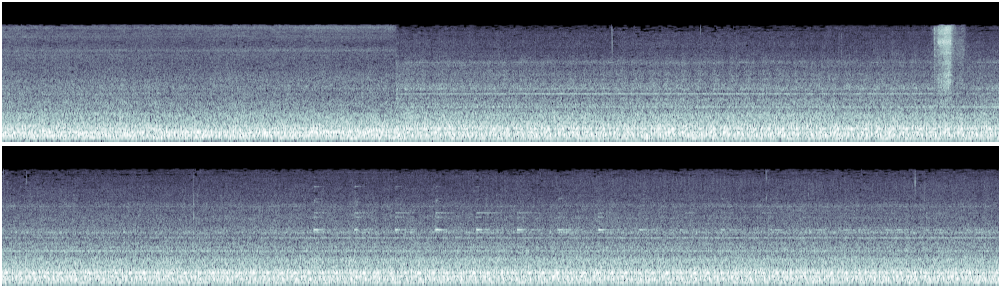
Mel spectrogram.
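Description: Diesel switcher locomotive running steadily at close range, a constant engine rumble with a steady hum over it, recorded through a camcorder's hiss.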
